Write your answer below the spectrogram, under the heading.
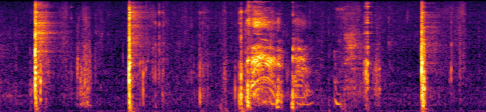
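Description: Iron mattock blade striking and prying at packed earth and stone around a large stone slab to work it loose: three sharp knocks, about half a second in, at a second and a half and near the end, with lighter clicks and scrapes between and a brief rasping sound about three seconds in.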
